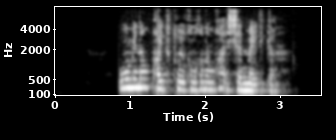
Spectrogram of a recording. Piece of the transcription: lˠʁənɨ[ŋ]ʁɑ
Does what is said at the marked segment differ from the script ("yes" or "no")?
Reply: yes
